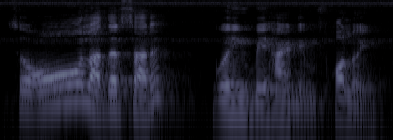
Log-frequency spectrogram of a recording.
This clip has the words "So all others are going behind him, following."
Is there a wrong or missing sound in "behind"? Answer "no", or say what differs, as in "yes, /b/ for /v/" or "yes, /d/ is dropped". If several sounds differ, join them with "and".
no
